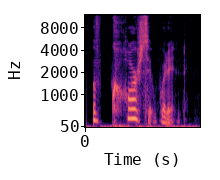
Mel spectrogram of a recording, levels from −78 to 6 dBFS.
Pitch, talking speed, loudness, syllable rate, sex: 245 Hz, 165 wpm, -18 LUFS, 4.6 syllables/s, female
